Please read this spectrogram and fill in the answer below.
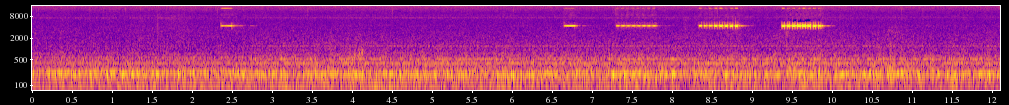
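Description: Digital oral thermometer beeping: one short high beep about two seconds in, then four beeps in quick succession from about seven to ten seconds in, the last the loudest, signalling that the temperature reading is done. Faint steady room hum underneath.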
